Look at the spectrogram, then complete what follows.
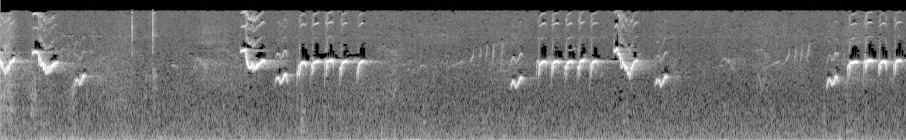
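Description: Small songbirds singing: a phrase of a slurred downward whistle followed by a quick run of five or six short high notes, repeated three times, with other brief chirps between.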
